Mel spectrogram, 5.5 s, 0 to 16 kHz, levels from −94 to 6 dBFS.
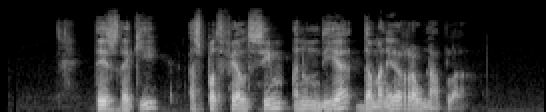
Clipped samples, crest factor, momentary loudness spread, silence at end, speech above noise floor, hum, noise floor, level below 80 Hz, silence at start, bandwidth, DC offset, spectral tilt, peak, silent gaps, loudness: under 0.1%; 20 dB; 10 LU; 0.8 s; 46 dB; none; -70 dBFS; -62 dBFS; 0.95 s; 11 kHz; under 0.1%; -5 dB/octave; -6 dBFS; none; -25 LUFS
